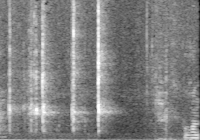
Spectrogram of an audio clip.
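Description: A few sharp plastic clicks and taps, about four within the first second, from handling a handheld electric foot file.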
